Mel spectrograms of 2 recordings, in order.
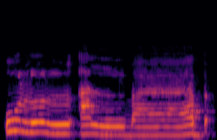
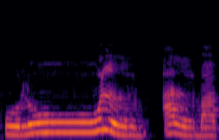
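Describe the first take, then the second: First: The vowel before the lam is kept short. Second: The vowel before the lam is drawn out long. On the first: The speaker calls it right. "langsung saja karena tidak boleh dibaca panjang" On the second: The speaker calls it wrong. "tidak seperti matobi'i, tidak ulul albab"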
